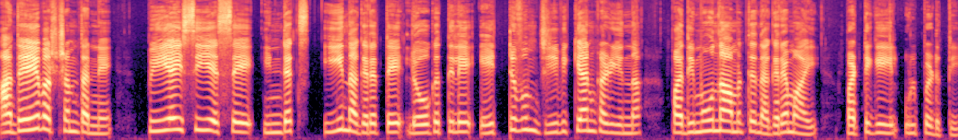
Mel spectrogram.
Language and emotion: Malayalam, neutral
